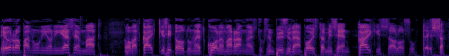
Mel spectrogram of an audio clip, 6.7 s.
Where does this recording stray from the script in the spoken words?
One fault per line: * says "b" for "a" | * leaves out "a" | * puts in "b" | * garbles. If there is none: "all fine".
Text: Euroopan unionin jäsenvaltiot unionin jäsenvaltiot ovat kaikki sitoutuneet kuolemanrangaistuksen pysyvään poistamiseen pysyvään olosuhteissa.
* leaves out "unionin jäsenvaltiot"
* says "kaikissa" for "pysyvään"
